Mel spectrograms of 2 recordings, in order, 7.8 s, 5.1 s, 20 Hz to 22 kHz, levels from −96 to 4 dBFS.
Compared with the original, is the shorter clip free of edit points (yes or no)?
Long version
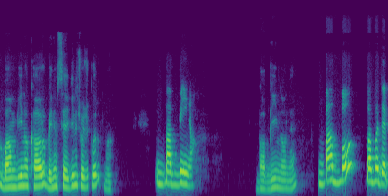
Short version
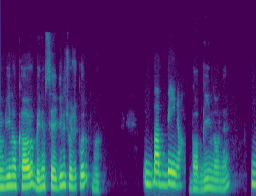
no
